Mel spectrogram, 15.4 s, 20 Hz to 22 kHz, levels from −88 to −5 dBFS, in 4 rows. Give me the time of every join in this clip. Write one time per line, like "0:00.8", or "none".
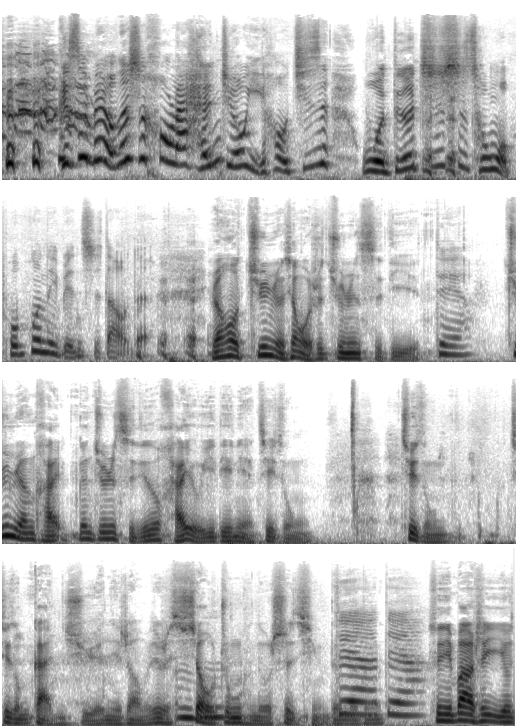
0:05.4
